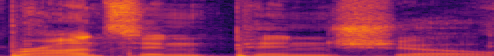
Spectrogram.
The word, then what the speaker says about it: Bronson Pinchot: Bronson Pinchot.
